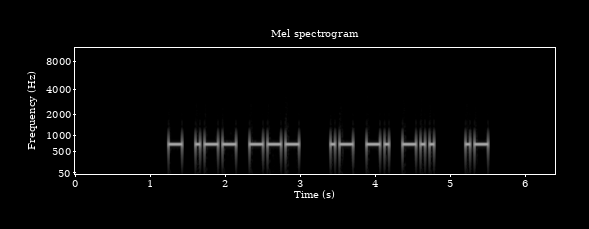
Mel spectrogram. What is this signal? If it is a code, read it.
Morse code, heard as a keyed tone, about 20 wpm, 700 Hz. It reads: TWO AND A
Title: Build A Phrase - 4-Word Phrases - 20wpm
